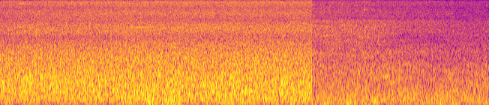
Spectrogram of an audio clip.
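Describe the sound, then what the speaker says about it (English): A waterfall by the river in Florence roars as dense, steady rushing water, loud and continuous, easing slightly toward the end with no voices. "Oh, look, they have a waterfall."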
